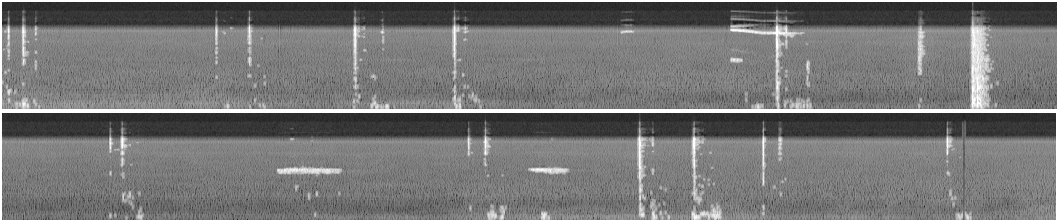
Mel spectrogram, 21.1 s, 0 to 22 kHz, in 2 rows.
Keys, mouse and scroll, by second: 0.0-0.6 typing, 3.2-4.2 typing, 4.4 Return, 7.6 Return, 11.5 click, 15.1 click, 15.1 click, 16.9 6, 18.0 Return, 19.7 click.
